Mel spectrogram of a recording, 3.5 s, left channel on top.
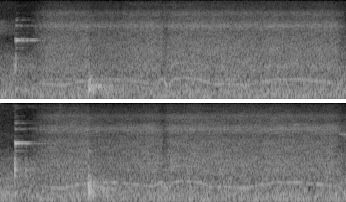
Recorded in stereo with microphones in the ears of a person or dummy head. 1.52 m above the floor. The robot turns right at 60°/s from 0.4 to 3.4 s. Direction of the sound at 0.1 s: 60° right (ahead or behind).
